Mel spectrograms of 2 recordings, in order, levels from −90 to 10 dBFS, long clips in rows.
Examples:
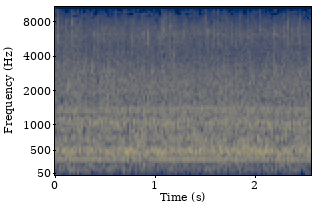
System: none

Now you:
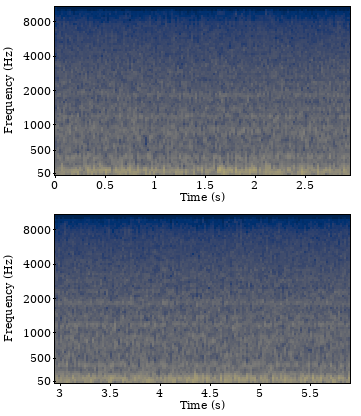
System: vocoder, WaveNeXt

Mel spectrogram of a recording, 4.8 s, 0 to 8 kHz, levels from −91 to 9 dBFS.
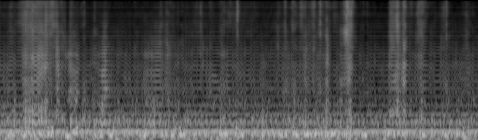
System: vocoder, Vocos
